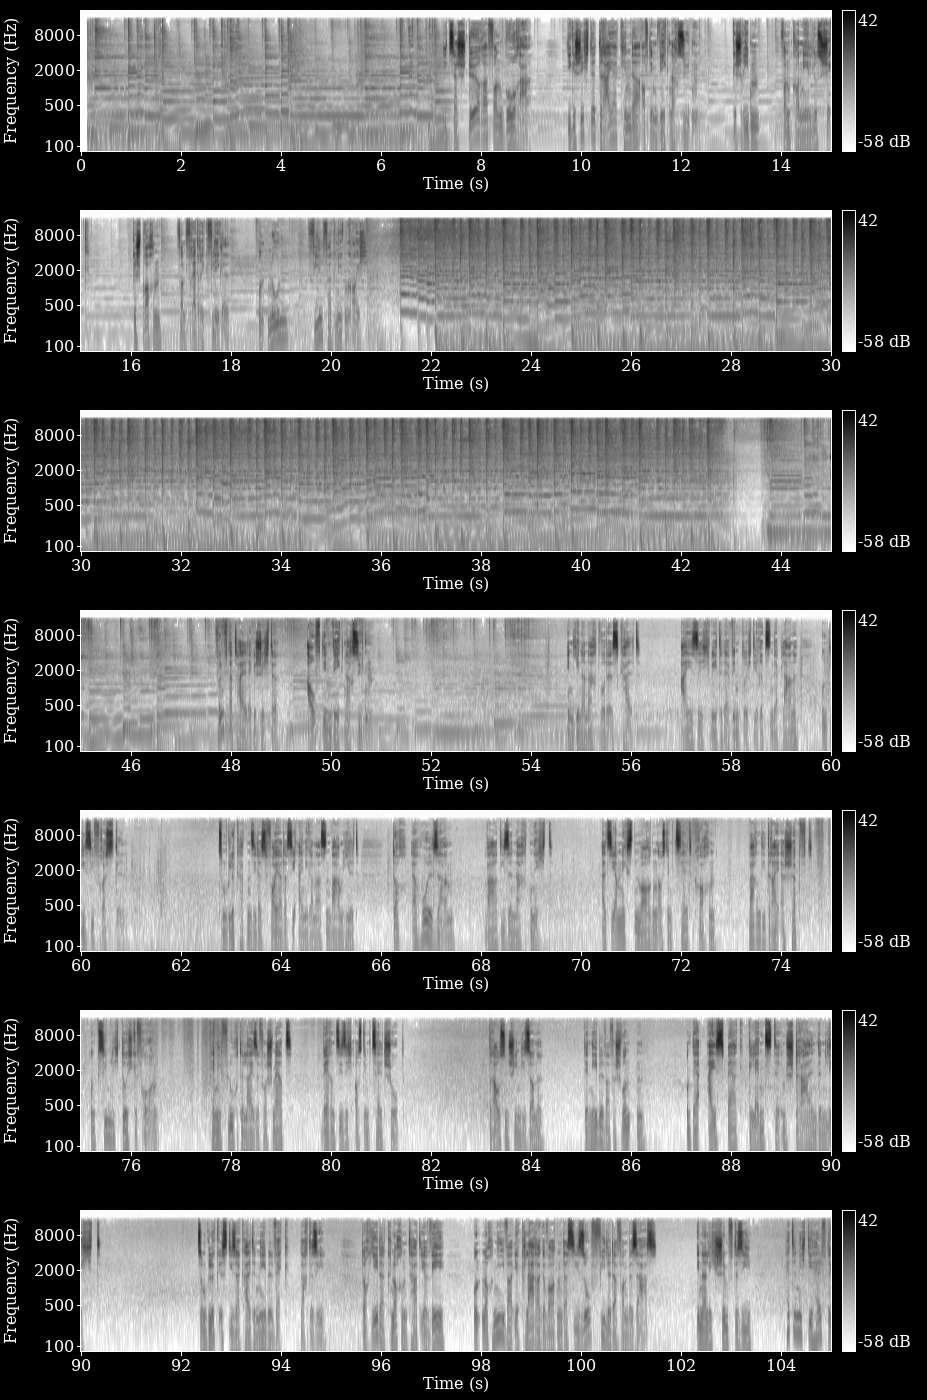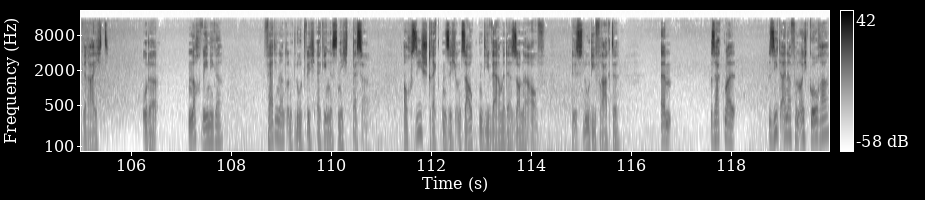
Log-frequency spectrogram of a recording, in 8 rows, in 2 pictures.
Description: Folge 5: Auf dem Weg nach Süden Fantasy-Hörbuch mit Sounddesign | Ab 12 Jahren | Deutsch Auf der Flucht nach Süden stranden Henriette, Ferdinand und Ludwig auf einem treibenden Eisberg.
